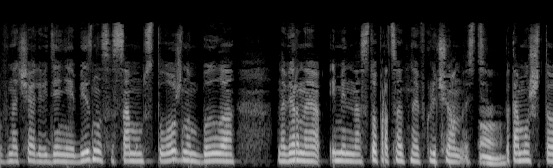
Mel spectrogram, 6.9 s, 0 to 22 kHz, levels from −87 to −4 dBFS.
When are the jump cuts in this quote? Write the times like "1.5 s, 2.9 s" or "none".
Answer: none

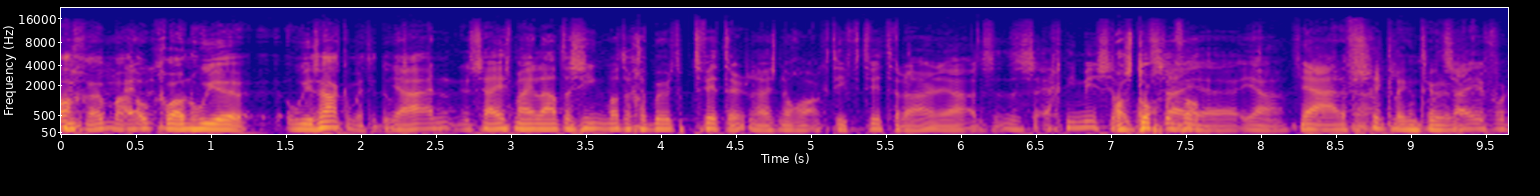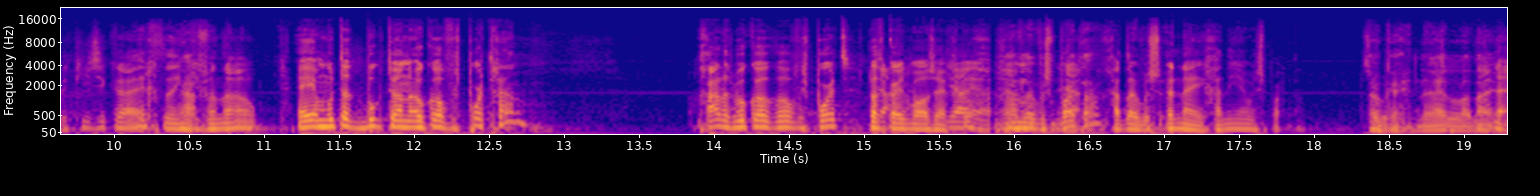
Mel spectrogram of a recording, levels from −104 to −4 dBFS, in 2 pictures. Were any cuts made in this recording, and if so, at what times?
15.8 s

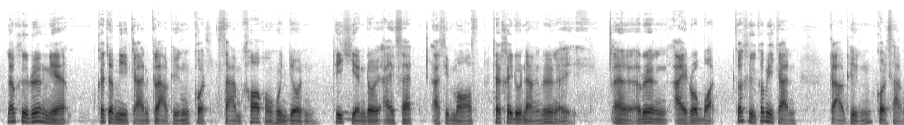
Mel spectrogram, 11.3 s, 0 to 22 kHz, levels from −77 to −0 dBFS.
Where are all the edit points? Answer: none

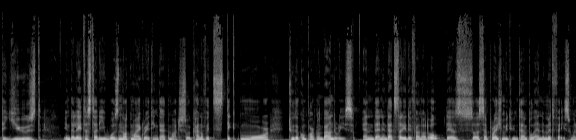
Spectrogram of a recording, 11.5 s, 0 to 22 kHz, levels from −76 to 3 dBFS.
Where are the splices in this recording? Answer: none

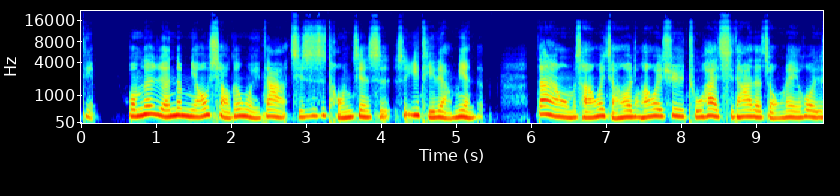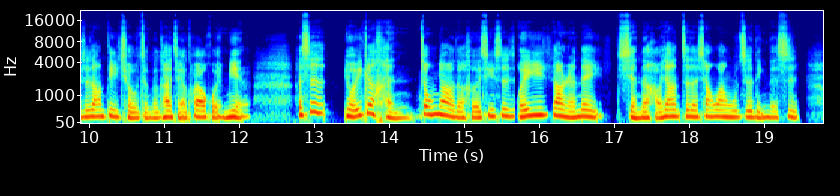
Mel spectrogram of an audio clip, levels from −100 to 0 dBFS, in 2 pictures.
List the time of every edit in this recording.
7.4 s, 15.6 s

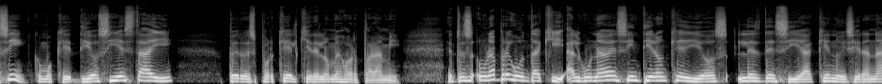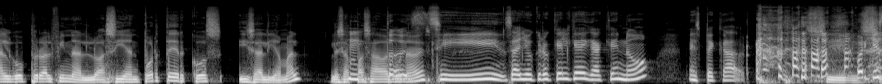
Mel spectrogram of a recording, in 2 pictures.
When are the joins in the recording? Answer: none

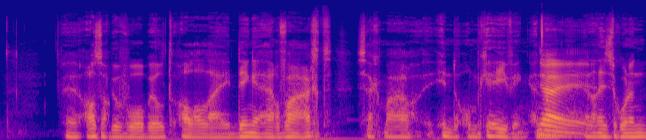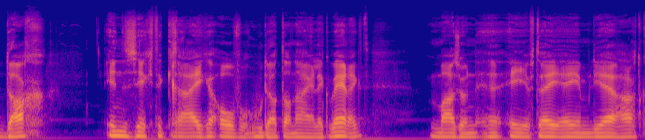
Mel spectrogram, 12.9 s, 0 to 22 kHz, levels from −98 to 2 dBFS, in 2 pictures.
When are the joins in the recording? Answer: 1.1 s

